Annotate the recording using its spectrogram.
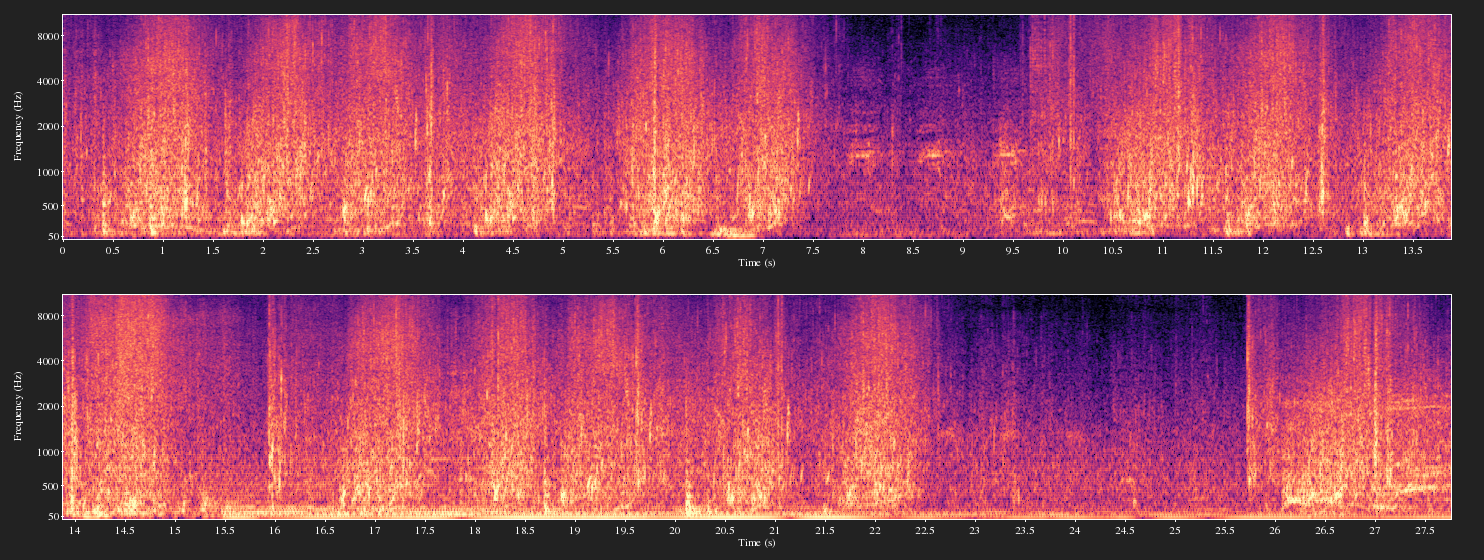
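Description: Oars splash rhythmically in water as a boat is rowed.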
